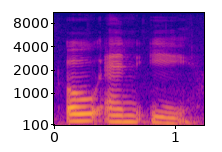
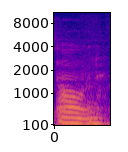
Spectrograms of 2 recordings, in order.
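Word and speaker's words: -one: In terms of naming, we see the suffix O-N-E, which is own, pronounced own, not one.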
